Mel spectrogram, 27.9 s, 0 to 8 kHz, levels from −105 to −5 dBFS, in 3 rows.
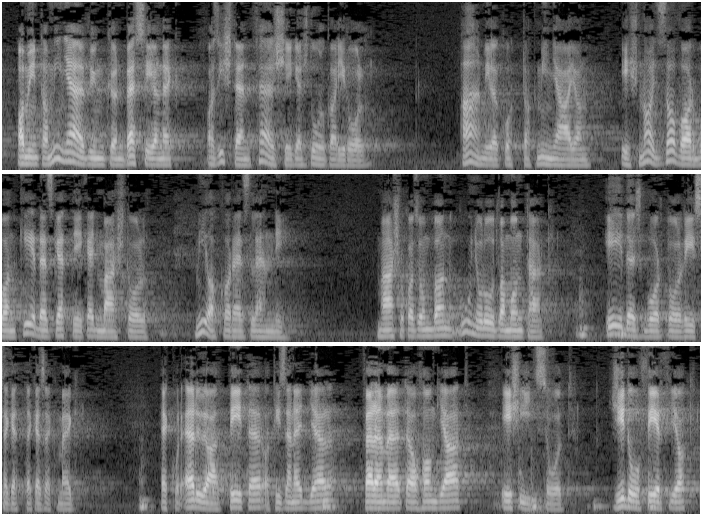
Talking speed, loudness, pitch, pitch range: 90 wpm, -30 LUFS, 110 Hz, 100-120 Hz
